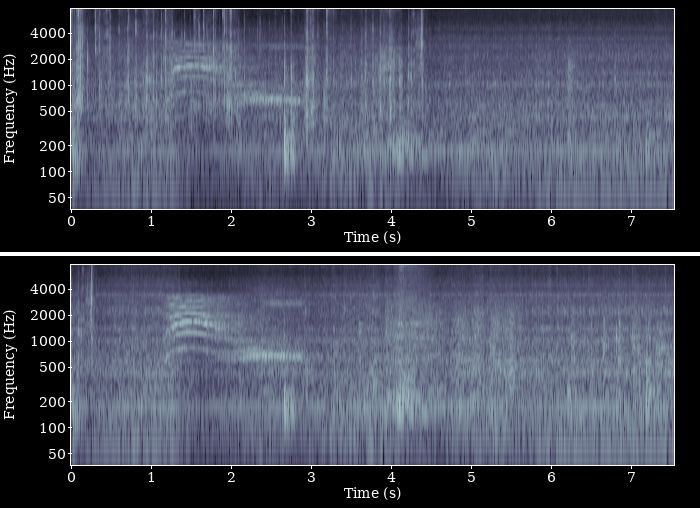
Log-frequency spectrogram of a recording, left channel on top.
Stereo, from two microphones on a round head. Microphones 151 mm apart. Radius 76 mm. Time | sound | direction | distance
1.1 | a cat meowing | 50° right (ahead or behind) | 1.4 m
